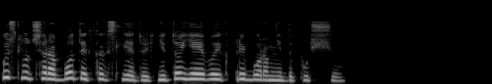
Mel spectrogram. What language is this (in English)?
Russian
